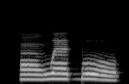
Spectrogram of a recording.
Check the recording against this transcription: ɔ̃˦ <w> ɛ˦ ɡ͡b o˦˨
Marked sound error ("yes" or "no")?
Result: no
